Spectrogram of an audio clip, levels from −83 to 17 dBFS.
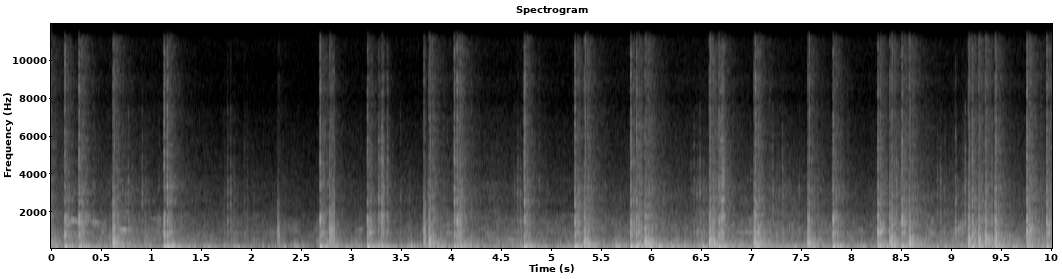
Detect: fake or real real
